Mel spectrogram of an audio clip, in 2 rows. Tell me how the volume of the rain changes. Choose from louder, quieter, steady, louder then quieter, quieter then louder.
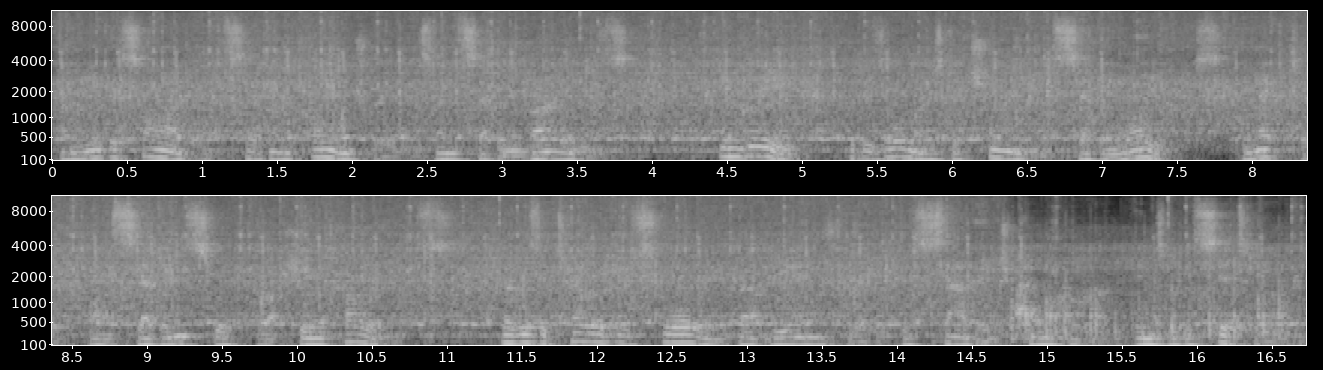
steady.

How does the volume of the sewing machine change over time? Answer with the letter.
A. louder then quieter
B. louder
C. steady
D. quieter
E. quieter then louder
C.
